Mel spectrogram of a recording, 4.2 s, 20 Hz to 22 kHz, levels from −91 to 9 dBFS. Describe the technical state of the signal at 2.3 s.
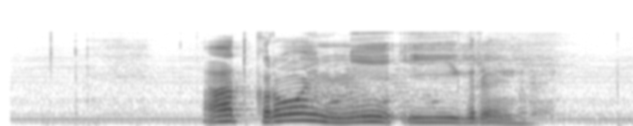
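At 2.3 s you're inside a stretch of feedback echo between two devices, running from 1.9 to 3.75 s. A second device in the room plays the call back, this mic catches it, and the echo canceller can't remove it. The sound comes round again roughly every third of a second, thin and ringing, peaking about 19 dB under the speech.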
